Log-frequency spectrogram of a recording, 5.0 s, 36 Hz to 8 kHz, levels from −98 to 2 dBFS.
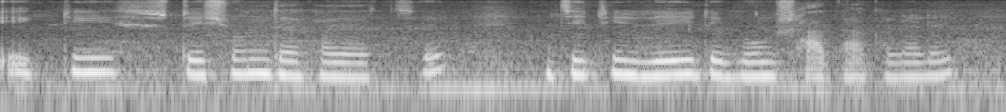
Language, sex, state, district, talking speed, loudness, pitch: Bengali, female, West Bengal, Cooch Behar, 120 wpm, -15 LUFS, 200 Hz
